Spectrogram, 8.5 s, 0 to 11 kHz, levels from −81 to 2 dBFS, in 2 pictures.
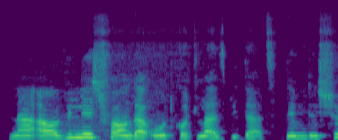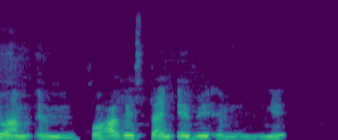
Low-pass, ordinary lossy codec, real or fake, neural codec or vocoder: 9.9 kHz; none; real; none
